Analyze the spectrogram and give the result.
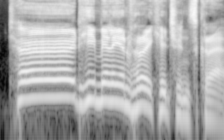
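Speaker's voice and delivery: exaggerated Irish accent, pitched very high. Asked by another speaker to say it as Irish as possible, exaggerated Irish accent. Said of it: "say it as Irish as you can".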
